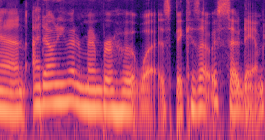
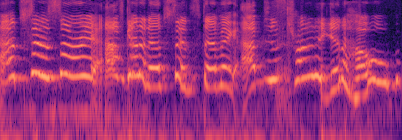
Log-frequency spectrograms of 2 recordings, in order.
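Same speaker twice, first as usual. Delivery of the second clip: very high, fake-tearful, put-on crying voice. Retelling how a woman cried on cue to a cop: imitating fake crying. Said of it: "So she starts crying".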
